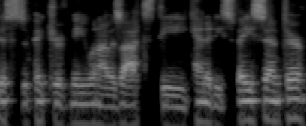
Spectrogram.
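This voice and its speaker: A man speaks quickly, though not rushed, with an Irish accent. His voice sits fairly low. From Ireland. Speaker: university lecturer. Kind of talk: webinar lecture. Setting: online webinar with screen share.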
